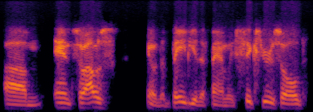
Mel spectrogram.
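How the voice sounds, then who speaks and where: Appearing as a podcast guest, this Armenian-speaking man in his forties, raised in an Armenian family in the Soviet Union, earnestly recounts his life in a storytelling interview. He talks at a quick pace with a husky, medium-pitched voice. The recording is dry and tinny, like a phone line.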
